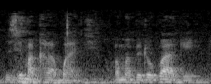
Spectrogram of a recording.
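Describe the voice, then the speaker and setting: A man's voice: on the low side, fairly even intonation, fast. A man with a Malawian accent moderating a news briefing and putting questions to the speakers. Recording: clear background noise.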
